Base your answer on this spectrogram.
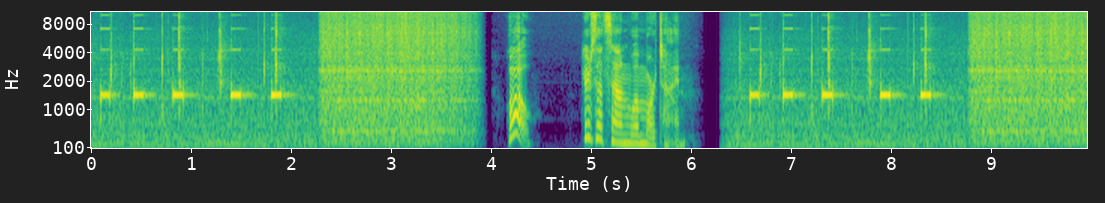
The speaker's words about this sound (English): an ATM is a machine that you use to get money that you've put away in a bank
